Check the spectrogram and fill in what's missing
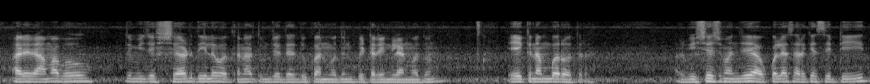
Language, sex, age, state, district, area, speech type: Marathi, male, 30-45, Maharashtra, Akola, rural, spontaneous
